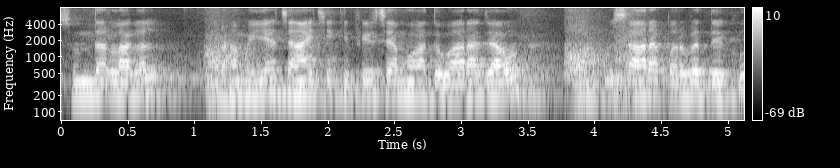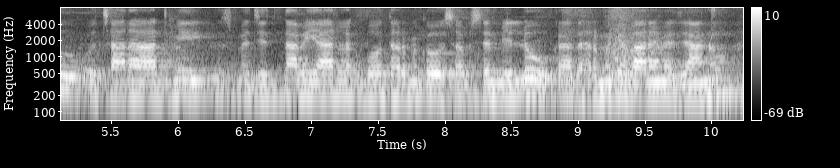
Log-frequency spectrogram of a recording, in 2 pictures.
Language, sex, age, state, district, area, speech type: Maithili, male, 18-30, Bihar, Sitamarhi, urban, spontaneous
